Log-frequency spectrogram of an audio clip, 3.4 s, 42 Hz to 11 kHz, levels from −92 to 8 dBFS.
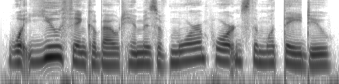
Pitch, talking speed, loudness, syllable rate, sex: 180 Hz, 230 wpm, -17 LUFS, 5.3 syllables/s, female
